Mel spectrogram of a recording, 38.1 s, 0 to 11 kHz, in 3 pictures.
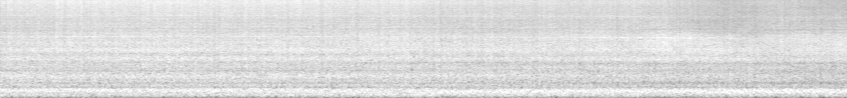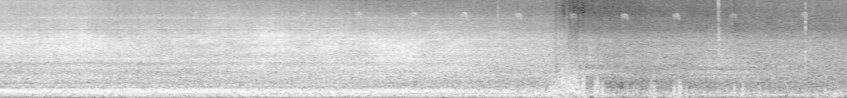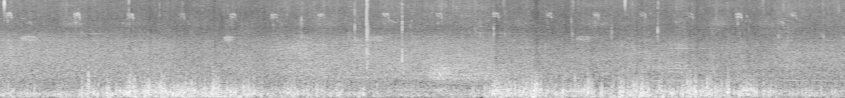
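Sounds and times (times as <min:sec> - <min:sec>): jet engines at takeoff power: 0:00.0 - 0:38.0.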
